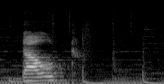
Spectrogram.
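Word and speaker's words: doubt: wise वरना certainly यकीनन डाउट दोस्तों यह ल डाउट है इसमें भी साइलेंट है डाउट शक डेट इसमें भी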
